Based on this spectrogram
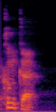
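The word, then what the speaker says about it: Kunkka: triggering me all right kka or kunka kka it's kka even though I don't say it it's kunka you know how I know because I ask kka himself how don't pronounce his name well who plays that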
